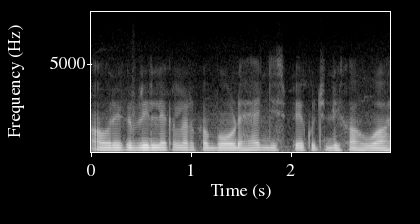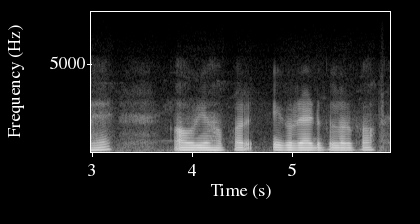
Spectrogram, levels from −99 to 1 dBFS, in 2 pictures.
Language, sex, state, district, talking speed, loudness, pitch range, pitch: Hindi, male, Uttar Pradesh, Shamli, 190 wpm, -19 LUFS, 125-135 Hz, 130 Hz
